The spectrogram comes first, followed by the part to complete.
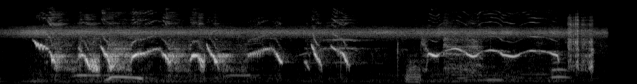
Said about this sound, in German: Besonders berüchtigt ist der australische Leierschwanz. Der kann zum Beispiel Handys und Fotokameras und sowas perfekt nachmachen.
